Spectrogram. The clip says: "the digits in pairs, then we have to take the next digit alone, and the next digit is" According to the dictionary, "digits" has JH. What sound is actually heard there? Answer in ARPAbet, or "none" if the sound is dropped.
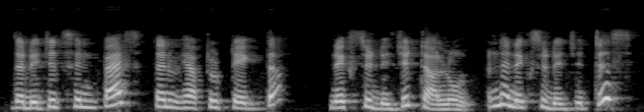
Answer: JH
